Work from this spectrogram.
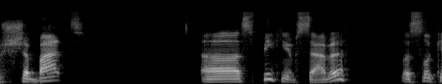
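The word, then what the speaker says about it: שבת: In Greek, they couldn't say sh, so they represent with a S sound with a sigma. That's why we say Sabbath instead of Shabbat.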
